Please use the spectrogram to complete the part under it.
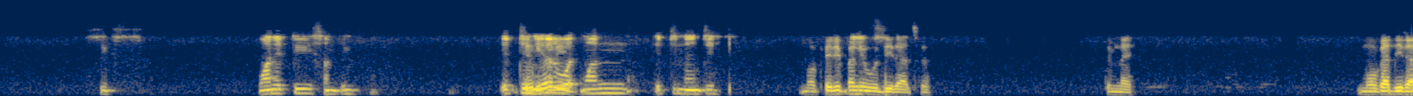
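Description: A second young man answers over an online call.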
